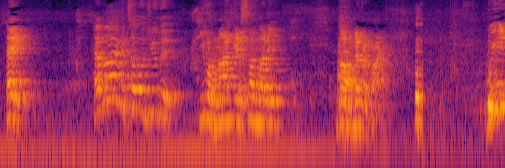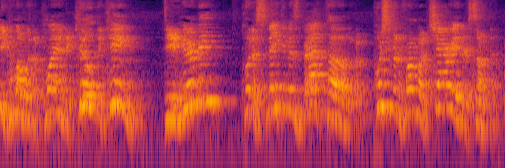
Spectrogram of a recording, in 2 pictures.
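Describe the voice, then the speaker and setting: Man doing a grumbling, high-voiced puppet palace guard. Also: expressive, normal speed, long pauses, a bit bright. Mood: conspiratorial, grumbling. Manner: conspiratorial, comic. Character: disgruntled, bumbling male palace guard plotting against the king. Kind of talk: amateur puppet show acting for children. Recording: echoey room, distant mic, background noise.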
